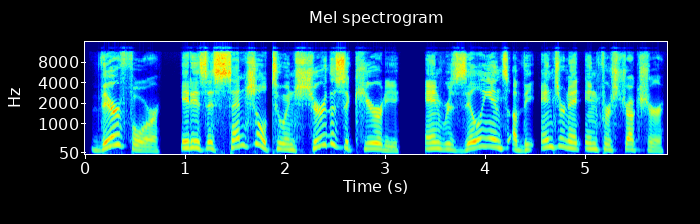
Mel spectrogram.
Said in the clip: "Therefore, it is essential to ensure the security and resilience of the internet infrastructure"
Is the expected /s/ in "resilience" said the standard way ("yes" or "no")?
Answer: yes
